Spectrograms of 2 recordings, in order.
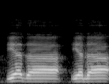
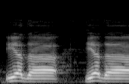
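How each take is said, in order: Both takes have the same delivery.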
